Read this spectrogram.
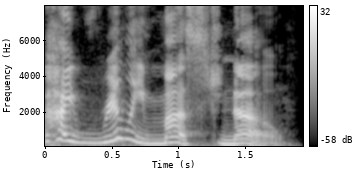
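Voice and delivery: lively, curious rising questions; questioning read-aloud voice. Shown as a demonstration. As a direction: read each question like a wondering child. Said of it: "notice how I change my voice when I read a question".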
